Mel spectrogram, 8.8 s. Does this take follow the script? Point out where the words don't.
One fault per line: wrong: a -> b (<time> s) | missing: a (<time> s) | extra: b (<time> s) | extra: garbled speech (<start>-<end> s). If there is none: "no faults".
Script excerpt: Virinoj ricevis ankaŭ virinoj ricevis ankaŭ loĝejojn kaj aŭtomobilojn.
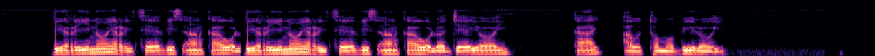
no faults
